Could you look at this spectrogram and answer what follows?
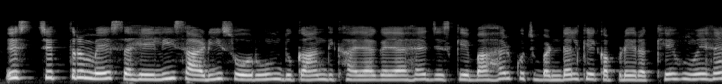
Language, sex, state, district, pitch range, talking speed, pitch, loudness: Hindi, female, Bihar, West Champaran, 215-260 Hz, 160 wpm, 230 Hz, -16 LUFS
